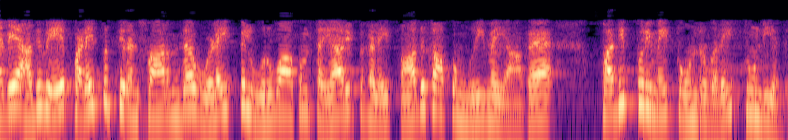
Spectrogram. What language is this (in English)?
Tamil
